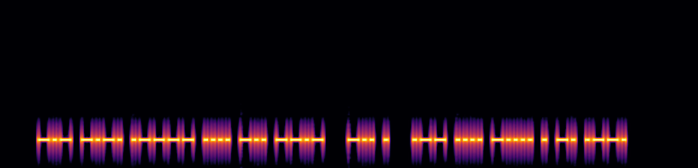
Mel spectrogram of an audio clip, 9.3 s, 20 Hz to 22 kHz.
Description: Morse code, heard as a keyed tone, about 25 wpm, 700 Hz. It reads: KC1HDQ DE WH6ENP
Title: USA Callsign DE Callsign - 6 Characters - 25wpm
